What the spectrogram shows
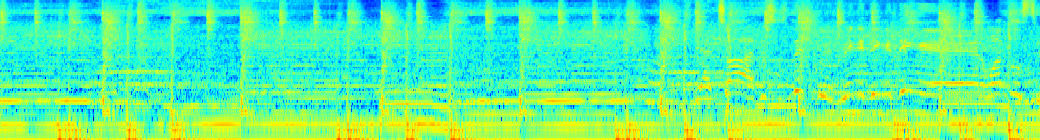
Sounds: Speech, Music

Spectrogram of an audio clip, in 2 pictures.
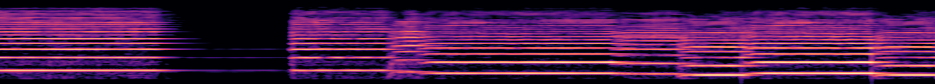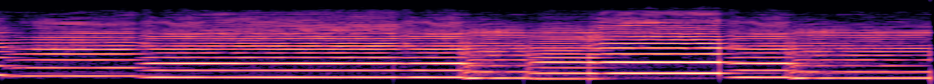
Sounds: Music, Musical instrument

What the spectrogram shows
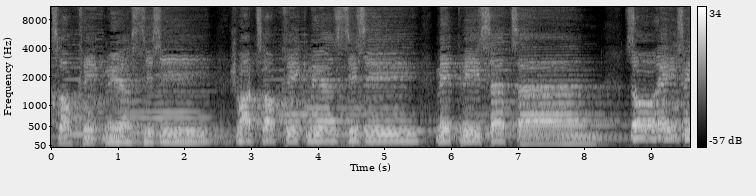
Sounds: yodelling

